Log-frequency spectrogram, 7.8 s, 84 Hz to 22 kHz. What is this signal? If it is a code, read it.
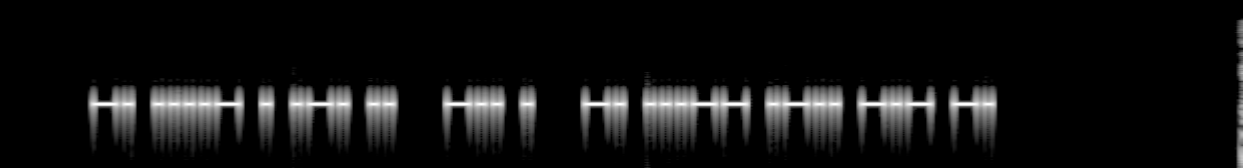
Morse code, heard as a keyed tone, about 25 wpm, 700 Hz. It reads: N4ERI DE N3LKN
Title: USA Callsign DE Callsign - 5 Characters - 25wpm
